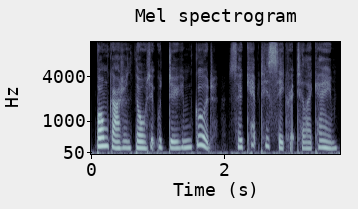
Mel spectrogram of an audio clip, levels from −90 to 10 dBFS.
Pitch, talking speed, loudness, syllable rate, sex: 210 Hz, 225 wpm, -21 LUFS, 5.0 syllables/s, female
